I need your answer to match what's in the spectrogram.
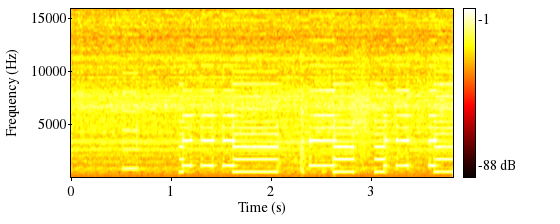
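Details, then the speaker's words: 20-plus-year-old Slot 1 PC with Pentium 3 550 MHz, powered on by shorting front-panel power-switch pins with a screwdriver after suspected power supply issue: repeated short high beeps in irregular bursts; POST error beeping, cause unknown. "we've got a lot of beeps. It's not happy."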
